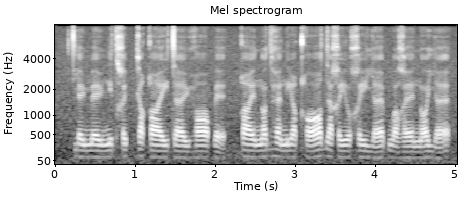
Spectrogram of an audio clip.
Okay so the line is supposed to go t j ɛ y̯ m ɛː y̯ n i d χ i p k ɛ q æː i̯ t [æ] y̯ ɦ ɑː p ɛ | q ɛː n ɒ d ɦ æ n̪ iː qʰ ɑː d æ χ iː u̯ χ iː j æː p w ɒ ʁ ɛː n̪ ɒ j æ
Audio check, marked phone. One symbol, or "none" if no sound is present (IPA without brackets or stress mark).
æː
